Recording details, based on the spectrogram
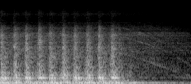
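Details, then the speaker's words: Porsche 991.2 Cup car with no-ignition no-start, engine signal bridged during diagnosis: rapid even cranking pulses about seven per second, then fires briefly and dies; start circuit working, diagnosis continuing. "that's good news so I got that started"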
